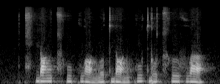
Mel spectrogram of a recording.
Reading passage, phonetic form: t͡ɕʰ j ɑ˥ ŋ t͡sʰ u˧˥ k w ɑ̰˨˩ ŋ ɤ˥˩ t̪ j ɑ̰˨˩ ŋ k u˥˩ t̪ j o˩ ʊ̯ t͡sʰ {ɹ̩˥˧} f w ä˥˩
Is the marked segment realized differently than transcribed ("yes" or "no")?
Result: no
